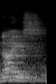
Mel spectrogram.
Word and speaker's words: NICE: to the UK, and NICE has to look at that. They're not nice, but that's how they pronounce it.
